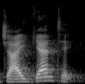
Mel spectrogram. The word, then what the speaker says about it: gigantic: 뭐를 a gigantic 했는데 giant라는 단어 들어보셨죠? 거인. 자, 거기서 온 형용사인데 이거는 발음 조심해야 됩니다. 저기선 giant지만 여기선 gigantic입니다. gigantic.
